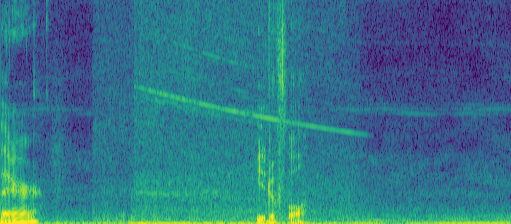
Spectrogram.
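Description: A game's energy beam fires with a falling electronic whoosh.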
